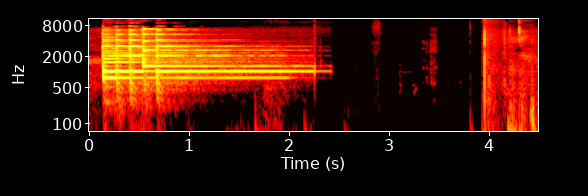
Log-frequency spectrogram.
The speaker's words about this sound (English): Every time I seem to try to make a podcast, I start getting phone calls.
